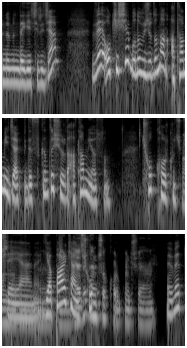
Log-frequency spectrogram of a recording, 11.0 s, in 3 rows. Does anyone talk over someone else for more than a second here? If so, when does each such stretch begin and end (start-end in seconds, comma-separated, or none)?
7.2-9.2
